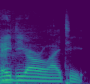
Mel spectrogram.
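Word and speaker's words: adroit: sorry spell it man a-d-r-o-i-t a droit a droid yeah that's different than andrew it sure is you've been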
